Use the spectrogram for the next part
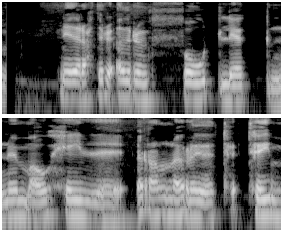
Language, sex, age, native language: Icelandic, male, 12, Icelandic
